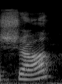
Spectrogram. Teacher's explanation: व्यंजन श से शलजम में हम थोड़ी सी अपनी जीभ को मोड़ते हैं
